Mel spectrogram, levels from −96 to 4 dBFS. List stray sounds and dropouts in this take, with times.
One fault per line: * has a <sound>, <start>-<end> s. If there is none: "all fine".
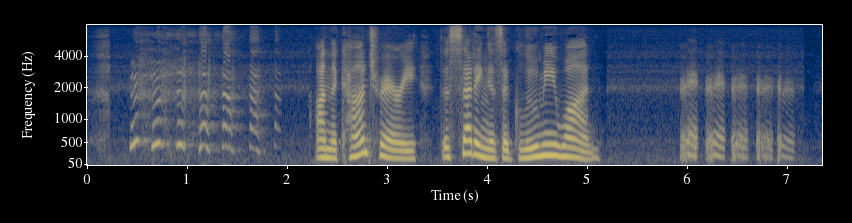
* has a laugh, 0.4-2.0 s
* has a laugh, 5.9-7.1 s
